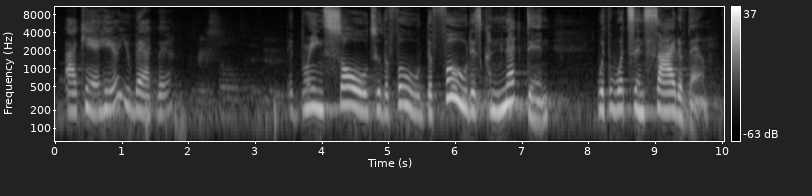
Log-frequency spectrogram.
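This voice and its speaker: A woman at a very slow pace, with long, frequent pauses and noticeable background noise. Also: medium pitch for a woman, ordinary pitch variation. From Barbados, grew up in Brooklyn. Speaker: chef and culinary educator. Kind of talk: conference talk. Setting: stage with audience. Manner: lively, engaging with audience.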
